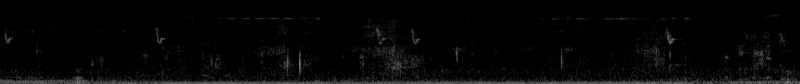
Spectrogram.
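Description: Birds chirping here and there, short high calls every second or so, over a faint low steady hum that drops away about a second before the end.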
